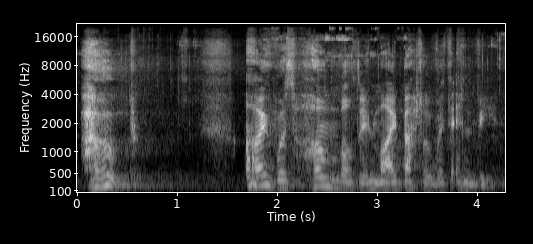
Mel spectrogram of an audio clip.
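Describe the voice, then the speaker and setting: A woman playing a proud, bitter rider of the apocalypse in a video game, with a cold, formal, deliberate delivery. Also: low-pitched, animated, sharp tone, exaggerated voice. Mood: bitter despair. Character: proud, bitter, imperious female horseman warrior of apocalypse. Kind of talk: dramatic video game acting. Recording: long hall reverb over music.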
